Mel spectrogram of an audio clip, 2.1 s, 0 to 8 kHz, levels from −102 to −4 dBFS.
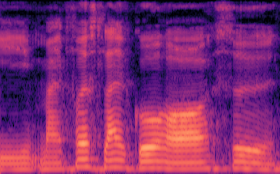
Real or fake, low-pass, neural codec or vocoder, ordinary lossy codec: fake; none; codec, 16 kHz, 16 kbps, FunCodec, trained on Chinese and English, 50 frames a second; none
